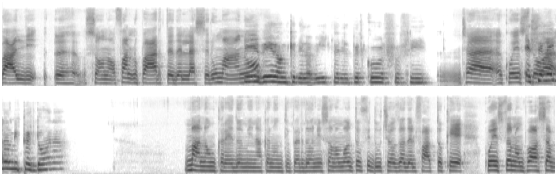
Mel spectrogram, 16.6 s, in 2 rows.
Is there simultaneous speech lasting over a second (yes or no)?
no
